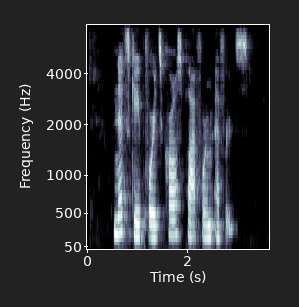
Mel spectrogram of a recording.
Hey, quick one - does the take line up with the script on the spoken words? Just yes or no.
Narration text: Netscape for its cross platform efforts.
yes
